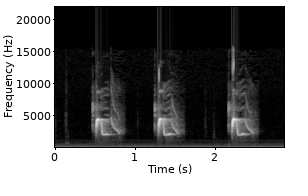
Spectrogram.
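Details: Olive-backed tailorbird male, vigorous and challenging for a fight: three loud, sharp notes that sweep downward, evenly spaced about 0.85 seconds apart, recorded on a phone with light background hum.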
